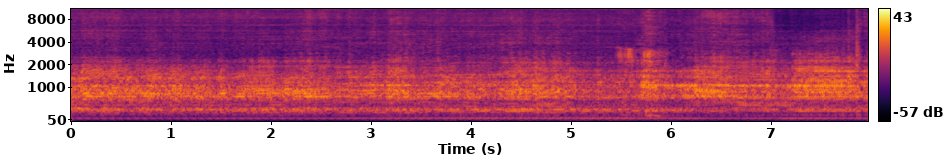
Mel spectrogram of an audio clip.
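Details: LG top-load washing machine running: loud droning, moaning rumble with occasional clatter as the drum turns; abnormal washer noise, cause unclear.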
